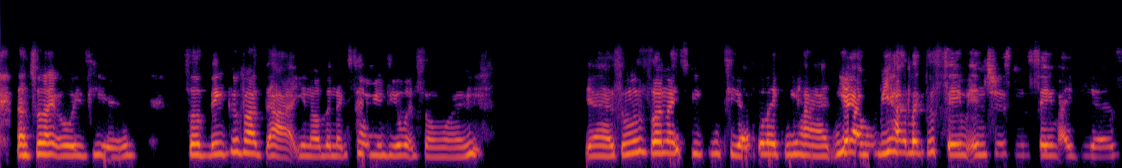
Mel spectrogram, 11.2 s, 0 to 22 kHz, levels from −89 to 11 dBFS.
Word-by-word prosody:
That's 220 0 +3
what 240 0 +7
I 235 -3 +3
always 210 0 0
hear. 205 -2 -5 0.5
So 230 -1 +4
think 235 +3 0
about 260 -4 +2
that, 210 -2 -1
you 215 - -4
know, 200 -1 -1
the 210 +1 -4
next 205 +2 -8
time 250 -3 -3
you 220 -1 -4
deal 215 0 -2
with 210 -1 -4
someone. 190 +7 -6 1.0
Yes, 210 0 -1
it 230 - 0
was 275 +3 0
so 260 0 +7
nice 260 +4 0
speaking 250 0 -8
to 235 - -7
you, 210 - +3
I 200 - -7
feel 240 - +3
like 235 -1 +3
we 235 +1 -2
had 205 -2 -2
yeah, 275 0 +7 0.2
we 250 +3 +3
had, 270 -1 +3
like, 265 0 +5
the 275 +2 -4
same 230 -4 +1
interests 235 +1 -5
and 220 0 -23
same 215 -1 -1
ideas. 205 +1 -10
220 Hz, 220 wpm, -23 LUFS, 210-245 Hz, 1.0 s, what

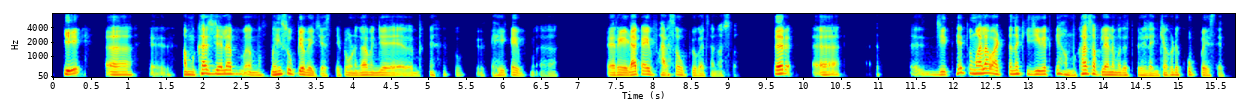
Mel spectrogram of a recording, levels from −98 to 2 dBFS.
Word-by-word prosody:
की 165 +4 +7 0.4
अ, 135 - +1 0.9
हमखास 135 +7 +3
ज्याला 170 0 +4 0.5
म्हैस 150 +7 +2
उपयोगायची 125 - +2
असते. 90 +3 -11
टोणगा 110 0 -2
म्हणजे 115 -1 -1 1.4
हे 105 +2 -6
काही 115 0 -2 0.3
अ, 90 -2 -18 0.8
रेडा, 120 +2 +5
काही 150 +2 +3
फारसा 115 +4 -3
उपयोगाचा 105 -4 -7
नसतो. - - -14 0.5
तर 180 +2 +9 0.3
अ, - - -3 1.2
अ, 65 - -13 0.3
जिथे 135 - -2
तुम्हाला 185 +2 +6
वाटतं 160 0 +1
ना, 170 - +4
की 155 - -7
जी 150 +2 +3
व्यक्ती 155 +3 -1
हमखास 150 - +1
आपल्याला 125 -6 +2
मदत 110 -2 -2
करेल, 105 -2 -5
त्यांच्याकडे 110 +5 -4
खूप 130 -2 -6
पैसे 100 -4 -5
आहेत. - - -18
125 Hz, 135 wpm, -23 LUFS, 110-160 Hz, 1.4 s, तर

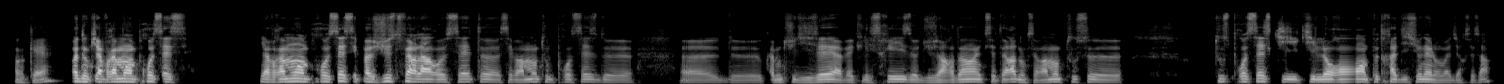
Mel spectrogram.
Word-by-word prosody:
OK, - - -10 0.4
ouais, 145 - +6
donc, 130 -1 +2
il - - +2
y 130 - +11
a - - +3
vraiment 135 +2 +7
un 130 - +7
process. 125 -3 -1 0.7
Il - - -5
y - - +4
a - - +5
vraiment 125 +5 +6
un 130 - +4
process, 135 +3 +1
c'est - - -3
pas 130 -3 +2
juste 140 +3 -1
faire - - +7
la 120 -1 +8
recette, 115 +3 -3
heu, 115 -2 -4
c'est 110 - -9
vraiment 110 +4 -2
tout 120 - -11
le - - -12
process 115 +1 -8
de, 105 -1 -12 0.5
heu, 100 0 -10
de 95 0 -15
comme 105 0 -7
tu 110 - -11
disais, 105 +3 0
avec 105 -1 -4
les 105 - -10
cerises 120 +4 -3
du 100 -2 -8
jardin, 110 +4 0
et - - -5
cetera, 115 +2 -1
donc 110 -3 -7
c'est 100 - -10
vraiment 115 +4 -2
tout 120 - -13
ce 105 -4 -8 0.9
tout 135 - -7
ce 125 - -8
process 130 +1 -1
qui 120 -2 -4
qui 120 - -4
le 120 +1 +3
rend 120 +1 +3
un 120 - +5
peu 125 - -9
traditionnel, 115 0 -3
on 100 - -8
va 100 - -9
dire, 100 0 -15
c'est - - -16
ça? - - -9
115 Hz, 240 wpm, -23 LUFS, 105-125 Hz, 0.9 s, y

